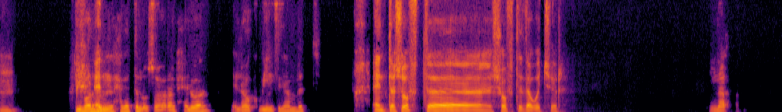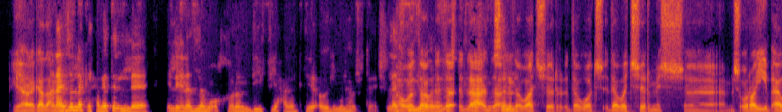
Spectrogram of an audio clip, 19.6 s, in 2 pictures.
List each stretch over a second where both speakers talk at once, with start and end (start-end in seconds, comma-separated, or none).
14.7-16.3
